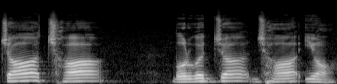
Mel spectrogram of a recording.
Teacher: এগুলো উচ্চারণের সময় জিহ্বার অগ্রভাগ চ্যাপ্টাভাবে তালুর সম্মুখভাগের সাথে ঘর্ষণ করে উচ্চারিত হয় বলে এগুলোকে তালব্য স্পর্শধ্বনি বলা হয়।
